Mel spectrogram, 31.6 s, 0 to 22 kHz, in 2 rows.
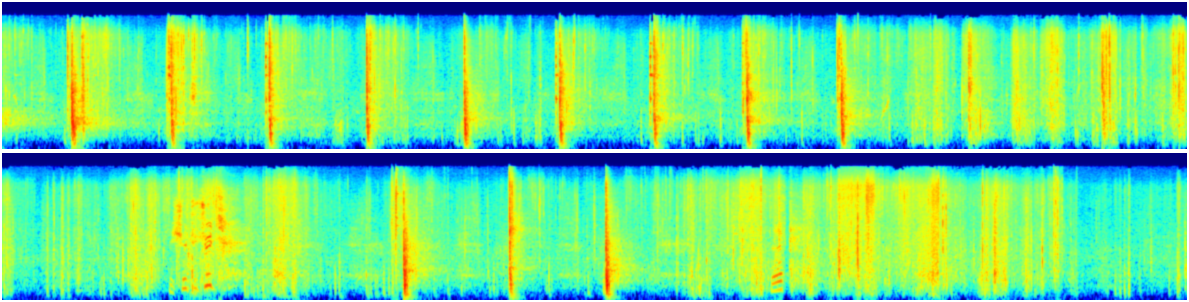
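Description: Heavy forged felling axe (1850 g head on a 75 cm handle) chopping into the base of a dead standing tree: sharp strikes about every 1.3 seconds for roughly the first half, lighter hits after that, then three more strikes past the middle as the tree is worked toward falling.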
